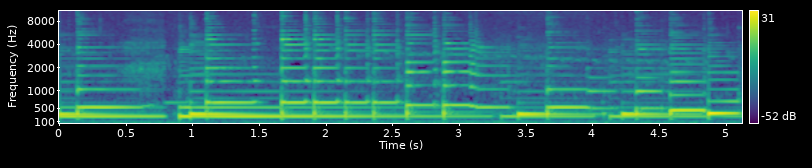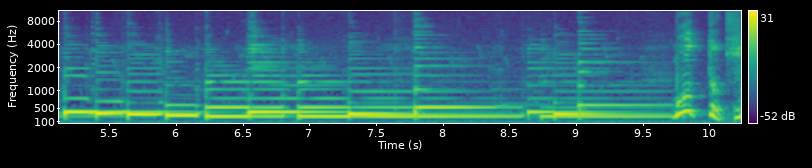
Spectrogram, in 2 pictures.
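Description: Aostin AT100 tenor ukulele strung with fluorocarbon fishing-line strings, played as a short melodic phrase of plucked notes ringing over a sustained low note. It stops just before the end.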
